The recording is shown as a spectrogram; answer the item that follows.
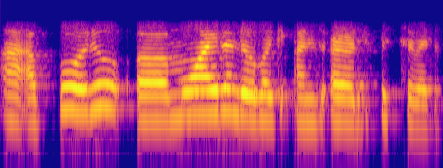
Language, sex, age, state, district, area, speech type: Malayalam, female, 18-30, Kerala, Thiruvananthapuram, urban, conversation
